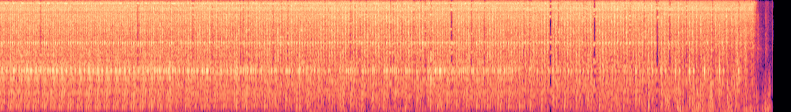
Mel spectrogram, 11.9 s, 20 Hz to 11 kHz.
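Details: 1980 Dodge Colt Challenger, carbureted, sat 15–20 years, mechanical fuel pump fed from a gas can not filling the float bowl: rough, uneven idle about eleven seconds, then suddenly dies; fuel starvation suspected, unconfirmed.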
